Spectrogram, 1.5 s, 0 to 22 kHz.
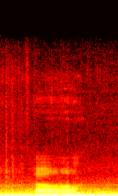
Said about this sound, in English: It's a diesel V8 four-wheel drive 6-foot box as opposed to the 8. Not thrilled about that, but hey, it's free. They're paying the expenses to maintain it, and I finally have a work truck, so it's all good. And as you can tell, it's not terribly loud.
